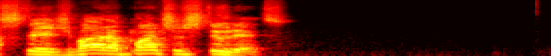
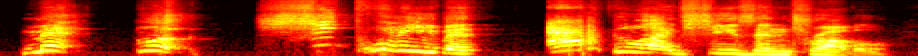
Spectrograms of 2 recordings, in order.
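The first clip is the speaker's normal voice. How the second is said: ordinary delivery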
